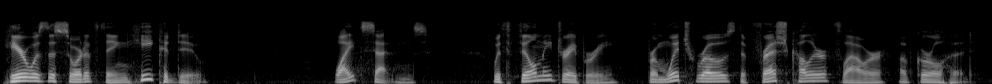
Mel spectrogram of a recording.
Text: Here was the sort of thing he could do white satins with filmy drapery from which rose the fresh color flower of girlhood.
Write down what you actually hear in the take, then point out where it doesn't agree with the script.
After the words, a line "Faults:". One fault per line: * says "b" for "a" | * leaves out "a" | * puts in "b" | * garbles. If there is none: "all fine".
Here was the sort of thing he could do white satins with filmy drapery from which rose the fresh color flower of girlhood.
Faults:
all fine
